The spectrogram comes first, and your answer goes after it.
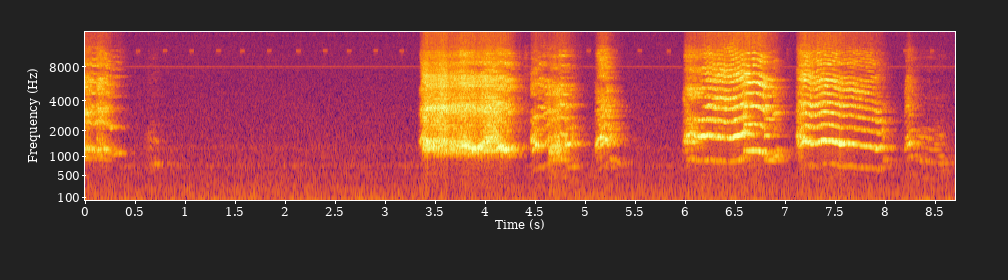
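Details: A French Bulldog puppy, Lou, seven weeks old, screaming because his owner is out of sight: harsh, piercing shrieks in loud bursts, then wavering, quavering high screams, separated by brief pauses.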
